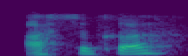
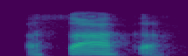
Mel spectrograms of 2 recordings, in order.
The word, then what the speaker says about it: Osaka: quick about naomi oh oh ossica did i say it right osaka there we go naomi osaka all right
